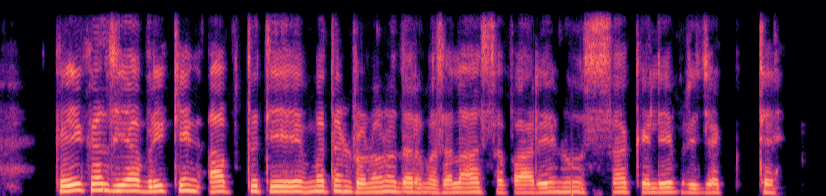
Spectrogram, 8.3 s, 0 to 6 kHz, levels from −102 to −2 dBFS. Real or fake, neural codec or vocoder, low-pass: fake; vocoder, 44.1 kHz, 128 mel bands, Pupu-Vocoder; 5.4 kHz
